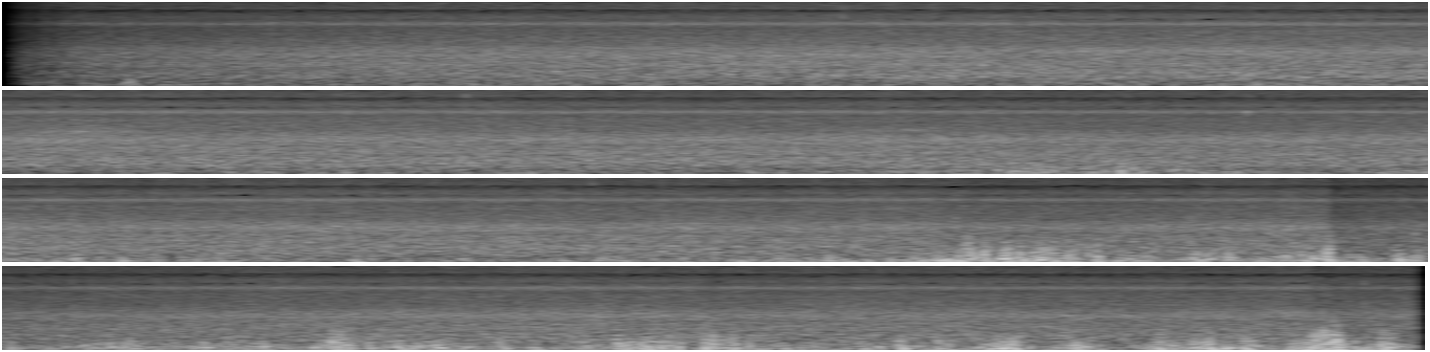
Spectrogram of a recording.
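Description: A steady rushing noise, with wind buffeting the microphone in low rumbling gusts that grow stronger about two-thirds of the way through.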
